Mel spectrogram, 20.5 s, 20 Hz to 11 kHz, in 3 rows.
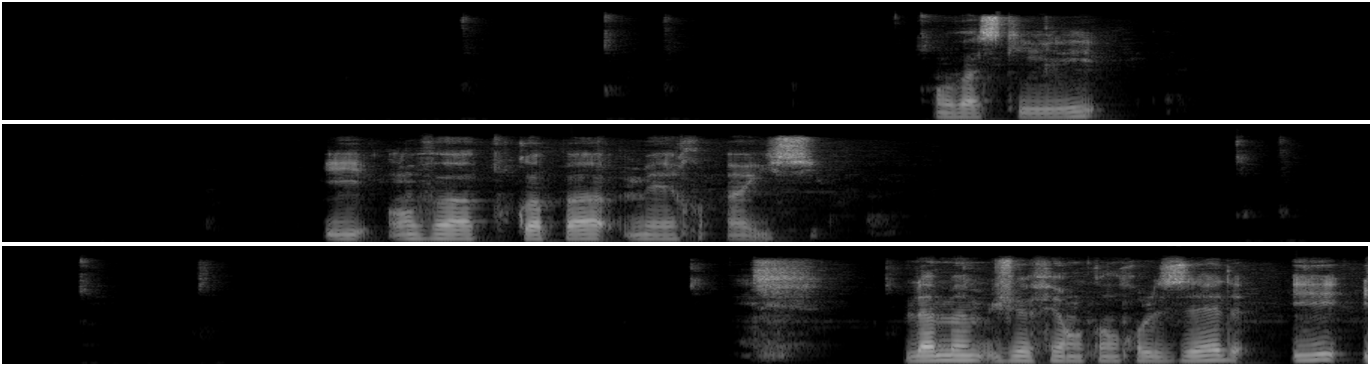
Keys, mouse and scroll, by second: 0.5-1.1 scroll down 2, 1.1-1.7 scroll up 4, 2.2-7.8 right drag, 9.7-12.7 drag, 13.1-14.6 right drag, 14.6-19.0 middle drag, 19.0 ctrl+z, 19.4-20.5 middle drag.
